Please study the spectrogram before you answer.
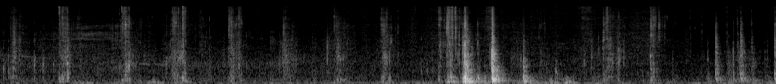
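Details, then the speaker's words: Brand-new Ford Transit Custom van with the software patch, interior buttons pressed after door opened: sharp irregular clicks from relays in the box, unlocking rear and side doors; buttons not disabled as they should be. "You can hear it clicking the relays in the box. That's opening the back and the side, obviously."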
